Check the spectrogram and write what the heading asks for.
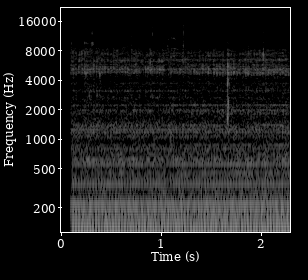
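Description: A steady low mechanical hum, like a motor running at constant speed.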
